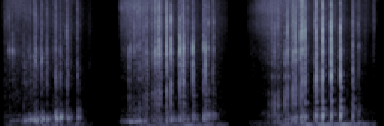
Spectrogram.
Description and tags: Leather Bow Stretch
leather, stretch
